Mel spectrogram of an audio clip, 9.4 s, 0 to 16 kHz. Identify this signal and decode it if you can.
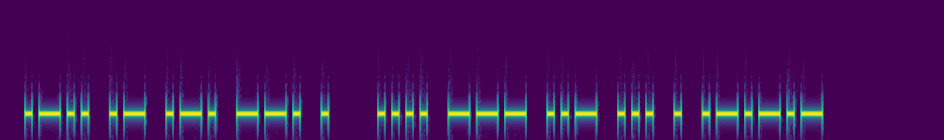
Morse code, heard as a keyed tone, about 17 wpm, 700 Hz. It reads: LARGE HOUSE.
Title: Sentences from Top 1000 Words - Review Part 1 - 17wpm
